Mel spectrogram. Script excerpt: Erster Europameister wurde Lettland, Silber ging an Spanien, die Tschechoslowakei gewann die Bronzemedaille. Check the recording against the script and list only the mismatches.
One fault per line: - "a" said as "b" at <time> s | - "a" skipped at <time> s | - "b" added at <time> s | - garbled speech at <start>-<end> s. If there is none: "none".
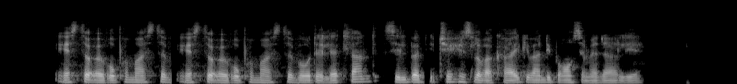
- "erster Europameister" added at 1.8 s
- "ging an Spanien" skipped at 4.2 s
